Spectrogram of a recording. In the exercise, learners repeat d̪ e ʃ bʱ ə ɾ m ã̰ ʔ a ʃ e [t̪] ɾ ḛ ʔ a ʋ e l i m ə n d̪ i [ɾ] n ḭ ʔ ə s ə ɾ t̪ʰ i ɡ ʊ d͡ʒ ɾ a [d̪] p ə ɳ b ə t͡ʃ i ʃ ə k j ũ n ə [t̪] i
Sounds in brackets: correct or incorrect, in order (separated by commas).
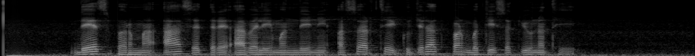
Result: correct, correct, incorrect, incorrect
